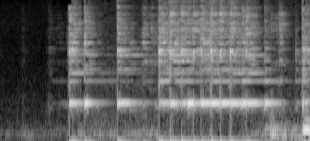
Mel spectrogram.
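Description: A cowbell rings out with a few spaced, loud metallic clanks, then breaks into a fast run of repeated strikes, its bright, hollow tone ringing between hits.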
